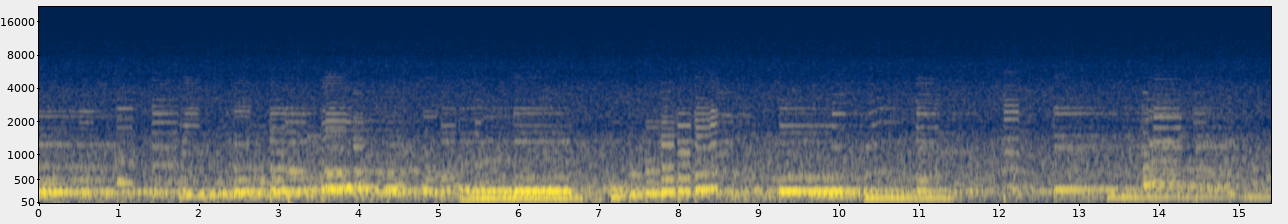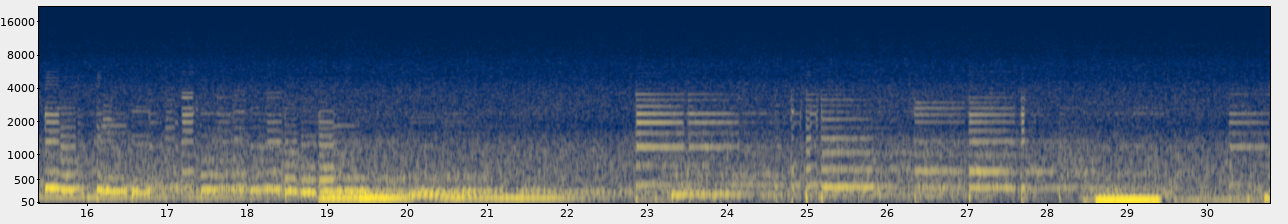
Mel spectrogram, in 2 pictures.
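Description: Background music: plucked acoustic guitar over long, held low bass notes.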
